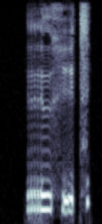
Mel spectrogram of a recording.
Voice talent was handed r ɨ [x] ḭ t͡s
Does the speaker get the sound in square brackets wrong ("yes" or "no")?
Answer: no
